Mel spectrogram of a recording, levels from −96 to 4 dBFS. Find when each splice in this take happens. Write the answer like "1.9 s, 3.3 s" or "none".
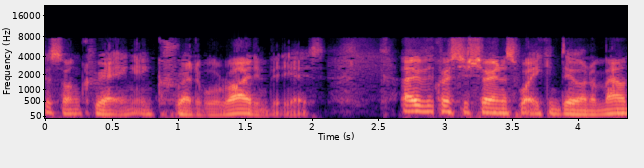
2.9 s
